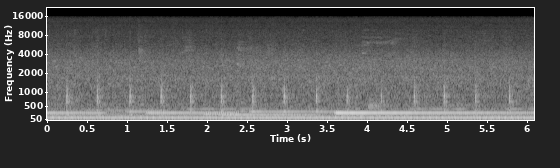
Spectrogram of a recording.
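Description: Javanese langgam music from the wayang accompaniment: a steady ticking beat of about three strokes a second under a melody of long held notes that step down in pitch. A louder held note comes in a little past halfway, over a steady low hum.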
